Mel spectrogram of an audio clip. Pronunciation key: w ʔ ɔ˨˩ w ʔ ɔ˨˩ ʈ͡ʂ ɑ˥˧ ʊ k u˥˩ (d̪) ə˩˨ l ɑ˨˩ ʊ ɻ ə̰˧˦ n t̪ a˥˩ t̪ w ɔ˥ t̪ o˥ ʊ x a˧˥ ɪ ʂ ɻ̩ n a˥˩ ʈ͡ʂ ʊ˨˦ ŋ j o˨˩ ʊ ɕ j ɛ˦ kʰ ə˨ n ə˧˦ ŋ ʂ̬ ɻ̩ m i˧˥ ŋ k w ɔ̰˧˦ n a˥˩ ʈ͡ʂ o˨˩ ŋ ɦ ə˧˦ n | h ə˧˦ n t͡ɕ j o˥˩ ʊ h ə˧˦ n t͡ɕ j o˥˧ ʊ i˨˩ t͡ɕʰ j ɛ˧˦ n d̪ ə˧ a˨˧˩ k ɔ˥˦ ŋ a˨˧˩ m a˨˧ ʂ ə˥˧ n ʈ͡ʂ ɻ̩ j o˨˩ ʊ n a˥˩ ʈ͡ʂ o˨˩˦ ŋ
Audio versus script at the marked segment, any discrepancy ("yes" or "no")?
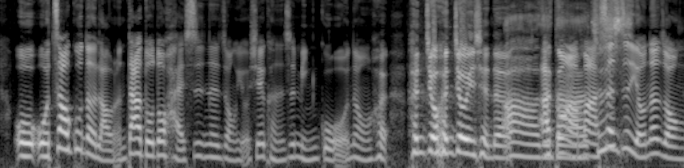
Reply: no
